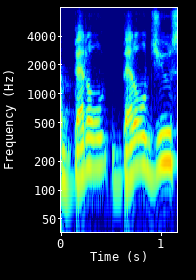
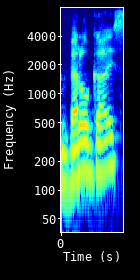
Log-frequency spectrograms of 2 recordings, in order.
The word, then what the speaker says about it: Betelgeuse: You look up like a comparison, if you will, to the star Betelgeuse or Betelgeuse, depending on how you pronounce it.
